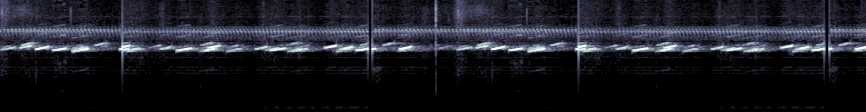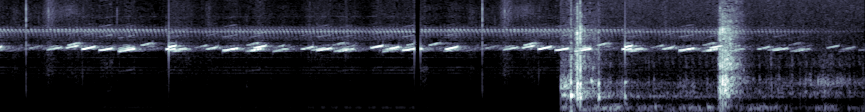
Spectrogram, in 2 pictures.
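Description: A steady chorus of short, high chirping calls, about three a second, typical of small frogs or insects calling. Near the end a loud rumbling noise cuts in, with a sharp knock.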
